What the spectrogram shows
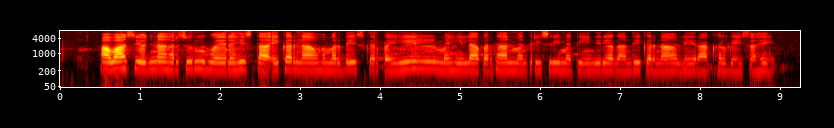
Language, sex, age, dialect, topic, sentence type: Chhattisgarhi, female, 25-30, Northern/Bhandar, banking, statement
